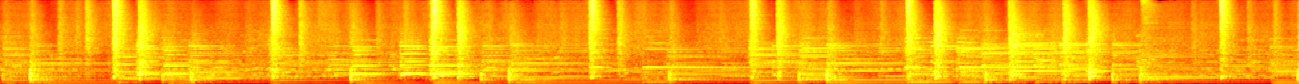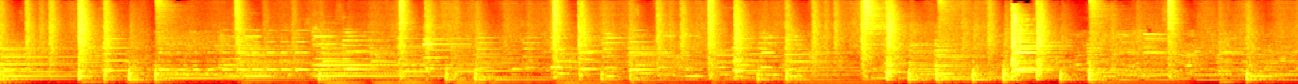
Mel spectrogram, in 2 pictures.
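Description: Live blues band playing an instrumental passage of a slow blues, with drum kit, keyboard and electric guitar and a walking low bass line, the drums striking steadily throughout.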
